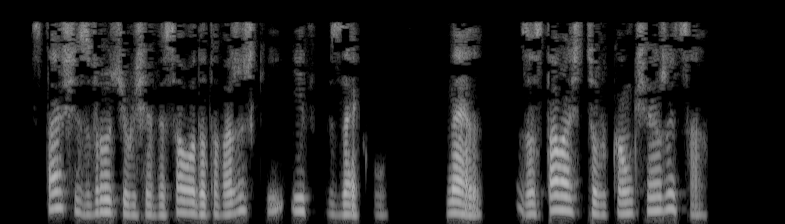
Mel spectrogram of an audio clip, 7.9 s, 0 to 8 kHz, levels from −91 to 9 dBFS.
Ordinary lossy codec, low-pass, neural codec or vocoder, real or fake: MP3, 24 kbps; 7.2 kHz; none; real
